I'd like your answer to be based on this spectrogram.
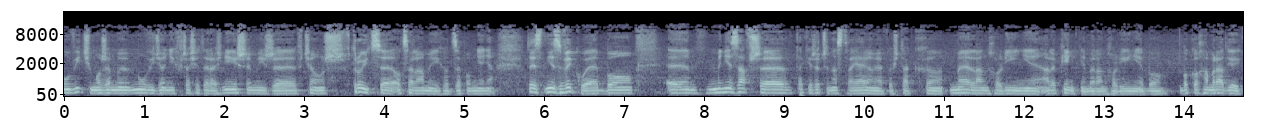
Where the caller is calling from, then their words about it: Kobyłka, Masovian Voivodeship, Poland; Tak, ja z Kobyłki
